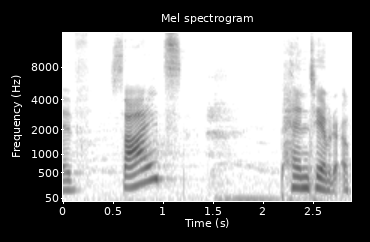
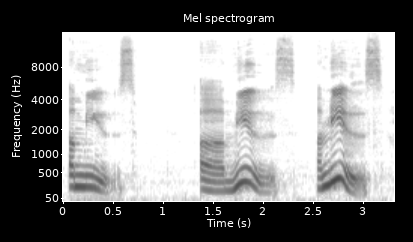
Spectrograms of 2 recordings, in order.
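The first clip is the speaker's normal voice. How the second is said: amuse as a-MUSE; second-syllable stress; slower than usual. Shown as a demonstration. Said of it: "No, we say amuse".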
